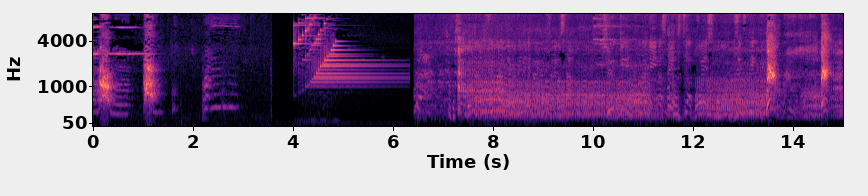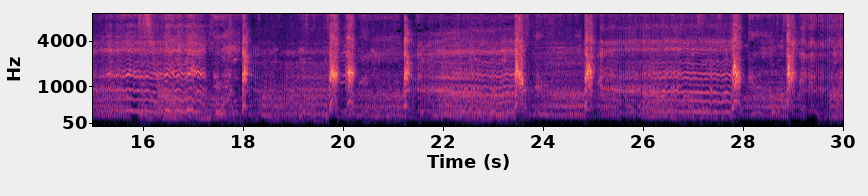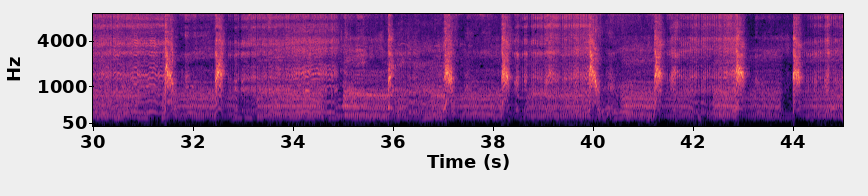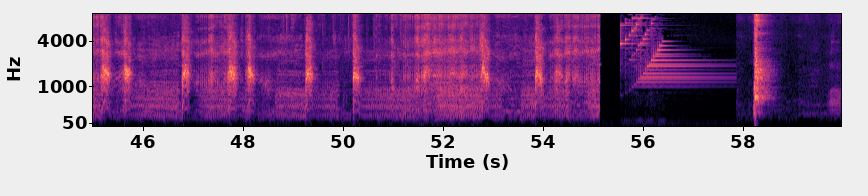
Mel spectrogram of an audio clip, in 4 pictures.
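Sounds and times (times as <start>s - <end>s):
small dog barking: 0.1s - 1.4s, 13.5s - 13.8s, 14.6s - 14.8s, 19.7s - 20.3s, 23.4s - 23.7s, 24.8s - 25.2s, 27.8s - 28.0s, 31.4s - 31.7s, 32.4s - 32.7s, 37.0s - 37.3s, 38.2s - 38.4s, 39.9s - 40.2s, 41.2s - 41.4s, 42.8s - 43.1s, 44.0s - 44.2s, 45.2s - 45.8s, 46.8s - 47.0s, 47.7s - 48.3s, 49.2s - 49.5s, 50.2s - 50.4s, 52.8s - 53.0s, 53.8s - 54.1s, 58.2s - 58.7s.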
